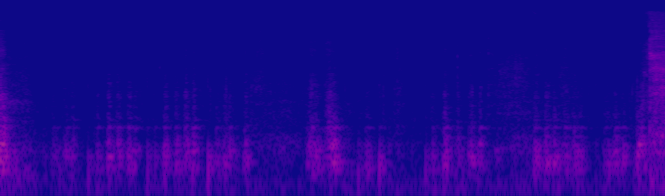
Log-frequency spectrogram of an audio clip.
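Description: A Namiki fountain pen nib scratches across Odyssey notebook paper in short, steady strokes with brief pauses, a close, faint dry scraping that carries on alone throughout.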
